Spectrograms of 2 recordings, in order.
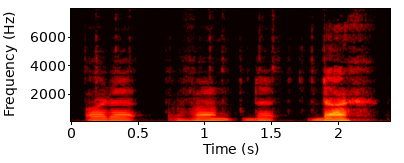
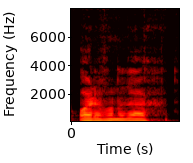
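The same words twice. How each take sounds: First: Very slow, word by word; drawn-out dictation. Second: Said in the usual way. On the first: Real, not acted. Streamer typing out a poll option, slow dictation. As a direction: stretch each word as if typing along. Spelling out phrase while typing it.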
